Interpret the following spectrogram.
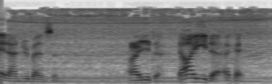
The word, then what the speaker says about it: Aida: Aida.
